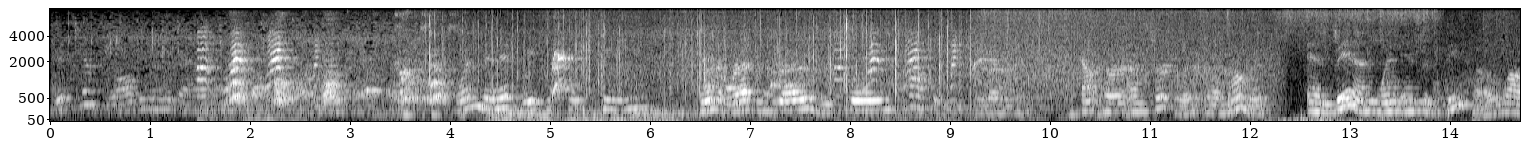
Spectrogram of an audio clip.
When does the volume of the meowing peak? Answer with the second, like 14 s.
2 s.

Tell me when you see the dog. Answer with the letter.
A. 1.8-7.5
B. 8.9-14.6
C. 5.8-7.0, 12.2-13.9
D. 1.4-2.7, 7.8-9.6
A.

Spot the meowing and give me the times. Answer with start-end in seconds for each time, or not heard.
1.4-2.7, 7.8-9.6.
